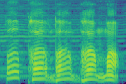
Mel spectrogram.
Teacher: ಪ ವರ್ಗದ ಅಕ್ಷರಗಳು ತುಟಿಗಳ ಸಹಾಯದಿಂದ ಹುಟ್ಟುವುದರಿಂದ ಓಷ್ಠ ಅಕ್ಷರಗಳು ಎಂದು ನಾವು ಕರೆಯುತ್ತೇವೆ.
